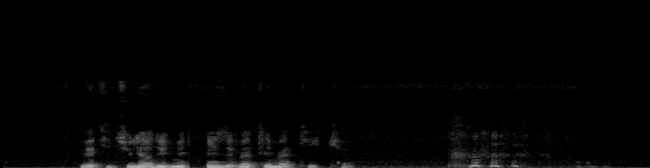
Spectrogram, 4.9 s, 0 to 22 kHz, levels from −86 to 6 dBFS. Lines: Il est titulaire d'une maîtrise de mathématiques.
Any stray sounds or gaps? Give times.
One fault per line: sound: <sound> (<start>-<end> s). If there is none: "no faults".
sound: dropout (1.4-1.6 s)
sound: laugh (3.3-4.1 s)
